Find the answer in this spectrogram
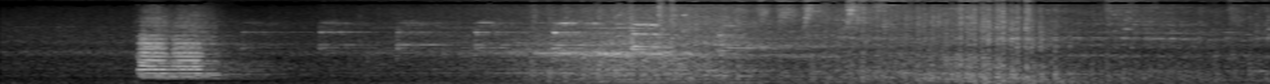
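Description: Coaster commuter train sounding one short horn blast about a second in, then passing close by. The passing noise swells twice, with a run of high pings and fast rail clicks from the wheels.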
